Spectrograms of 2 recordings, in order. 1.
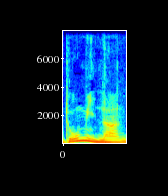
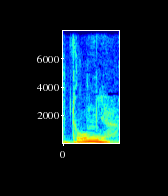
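Der Name hat in der Mitte einen extra n-Laut. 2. Der Name hat in der Mitte keinen extra n-Laut. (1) "Die Leute sagen immer Dominan zu mir" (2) "Das ist doch Domian"

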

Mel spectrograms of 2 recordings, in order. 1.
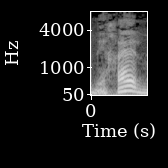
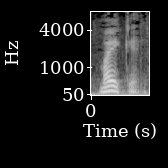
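El nombre se dice con pronunciación alemana. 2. El nombre se dice sin pronunciación alemana. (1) "si queréis pronunciarlo tal como yo, pues decís Michael" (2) "no me hagáis Michael"

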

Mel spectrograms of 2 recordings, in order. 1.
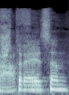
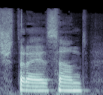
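Der Name wird amerikanisch ausgesprochen. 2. Der Name wird deutsch ausgesprochen. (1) "In Amerika heißt es ja Streisand" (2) "das heißt ja nur bei uns Streisand"

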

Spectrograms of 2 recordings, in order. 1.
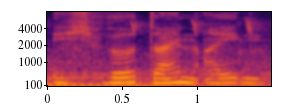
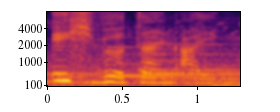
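Die Zeile wird flach und monoton gesprochen. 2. Die Zeile wird warm gesprochen, wie eine Liebeserklärung. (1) "Wiederholt Echo monoton" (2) "Sie verwandelt seine Zurückweisung in eine Liebeserklärung"

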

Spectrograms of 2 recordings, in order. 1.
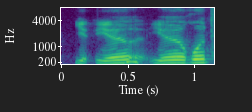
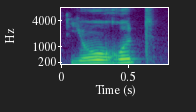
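Der erste Vokal ist ein gerundeter ö-Laut. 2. Der erste Vokal ist ein einfacher o-Laut.

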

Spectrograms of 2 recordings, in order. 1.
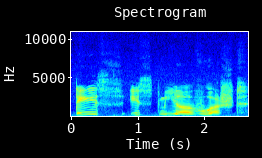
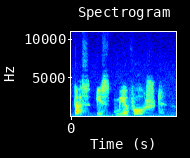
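Es hat eine starke regionale Dialektfärbung. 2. Es wird in Standard-Hochdeutsch gesprochen. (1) "Eigentlich klang es eher so" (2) "Das ist doch eine strikt hochdeutsche Wiedergabe"

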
